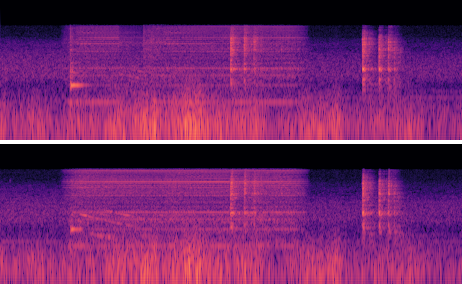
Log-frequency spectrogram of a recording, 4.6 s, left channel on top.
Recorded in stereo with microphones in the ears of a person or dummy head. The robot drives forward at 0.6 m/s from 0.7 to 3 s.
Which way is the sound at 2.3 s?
10° left (ahead or behind).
